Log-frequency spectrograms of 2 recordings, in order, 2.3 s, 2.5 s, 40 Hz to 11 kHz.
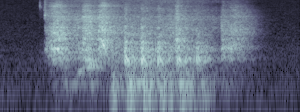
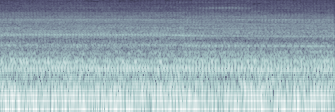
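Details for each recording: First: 1984 Yamaha Riva 180 scooter after carb cleaning and reassembly: single-cylinder engine catches for about two seconds with rough uneven buzzing, then dies; still very hard starting but now fires where before it didn't; owner suspects idle speed. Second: 1984 Yamaha Riva 180 scooter after cleaning and rebuild, air filter still needing replacement: small single-cylinder idles steadily with an even low putter, no misses or knocks; normal idle.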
